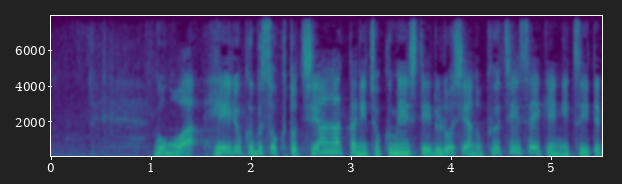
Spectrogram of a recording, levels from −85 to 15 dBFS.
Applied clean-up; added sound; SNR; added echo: none; none; none; none.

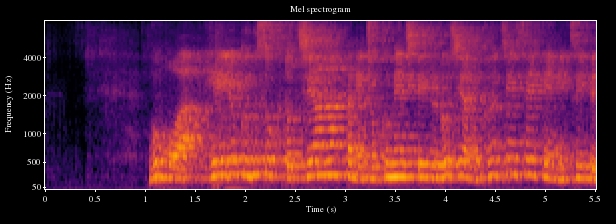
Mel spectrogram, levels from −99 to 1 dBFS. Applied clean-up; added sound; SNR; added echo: neural separator model SepFormer DNS4.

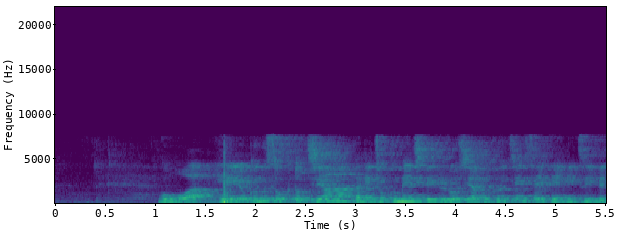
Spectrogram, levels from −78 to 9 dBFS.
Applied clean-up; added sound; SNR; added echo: none; Fireworks; 8 dB; reverberation time 1.1 s.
